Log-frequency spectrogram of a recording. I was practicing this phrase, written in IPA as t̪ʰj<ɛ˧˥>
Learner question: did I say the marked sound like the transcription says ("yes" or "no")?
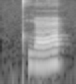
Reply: yes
